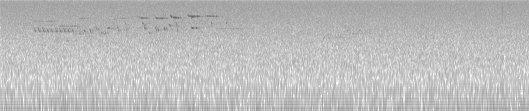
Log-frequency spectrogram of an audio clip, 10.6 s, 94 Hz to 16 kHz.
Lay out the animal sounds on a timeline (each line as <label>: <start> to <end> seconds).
Black-throated Green Warbler (Setophaga virens): 0.5 to 1.8 seconds
Winter Wren (Troglodytes hiemalis): 0.5 to 4.8 seconds
Golden-crowned Kinglet (Regulus satrapa): 2.2 to 4.5 seconds
Black-throated Green Warbler (Setophaga virens): 4.0 to 5.1 seconds
Swainson's Thrush (Catharus ustulatus): 6.1 to 7.6 seconds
